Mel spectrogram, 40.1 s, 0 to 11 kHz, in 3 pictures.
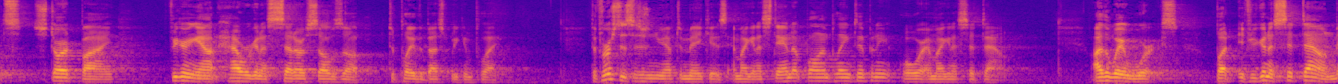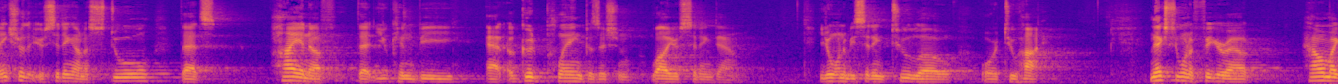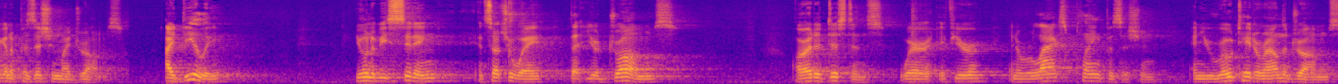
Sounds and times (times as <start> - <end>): Speech: 0.0 - 5.1, 5.9 - 10.2, 10.9 - 20.9, 21.6 - 24.0, 24.9 - 29.1, 30.3 - 33.7, 34.7 - 40.1.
